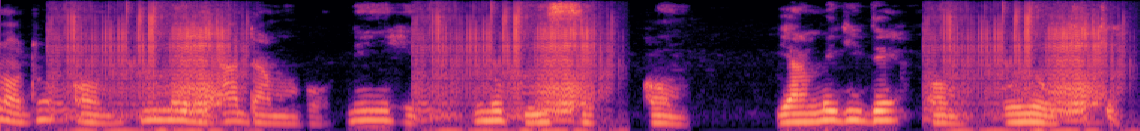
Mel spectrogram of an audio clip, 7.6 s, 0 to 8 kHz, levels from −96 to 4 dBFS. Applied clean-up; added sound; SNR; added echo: none; Fart; 2 dB; none.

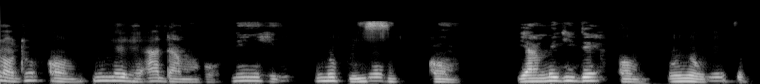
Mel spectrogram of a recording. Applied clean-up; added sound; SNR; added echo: neural mask model Resemble Enhance denoiser.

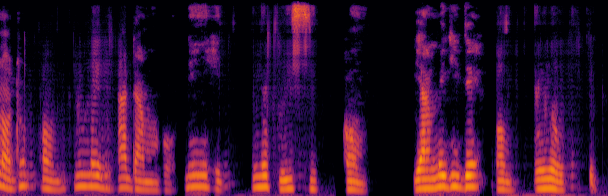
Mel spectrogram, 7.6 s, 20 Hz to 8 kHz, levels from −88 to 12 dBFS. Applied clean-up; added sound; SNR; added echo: neural mask model DeepFilterNet 3.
